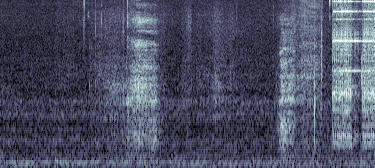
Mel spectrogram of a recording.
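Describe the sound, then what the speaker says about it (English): A telephone rings in a visual novel video game, heard as a faint, steady electronic ring with repeated brighter bursts over low background hum, no voices. "Ring, ring, telephone."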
